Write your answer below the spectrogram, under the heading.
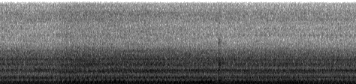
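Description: Diesel idles with an uneven, lumpy beat, roughly three pulses a second that stumble; rough running consistent with lost compression.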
